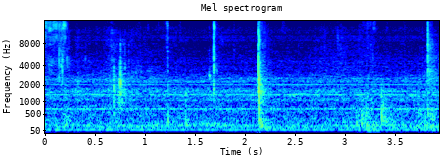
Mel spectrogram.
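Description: A pen is set down on a table with a light tap.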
